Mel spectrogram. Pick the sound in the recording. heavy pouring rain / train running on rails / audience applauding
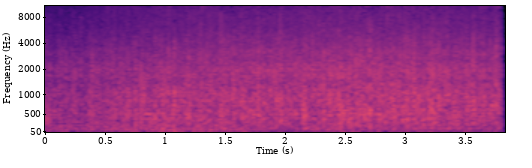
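heavy pouring rain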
